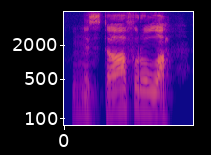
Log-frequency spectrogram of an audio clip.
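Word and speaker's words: Estağfurullah: Г это не читается, и ты это произносишь как просто долго А. – Эстафурулла.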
